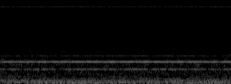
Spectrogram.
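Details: Wood lathe turning a dried black acacia bowl. Quiet, steady hum with a constant tone and no thumps or wobble per turn; the bowl runs true and round. Normal running.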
